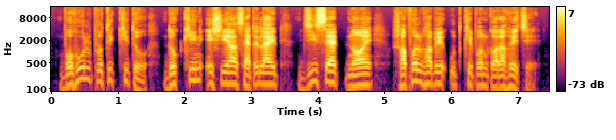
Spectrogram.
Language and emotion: Bengali, neutral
